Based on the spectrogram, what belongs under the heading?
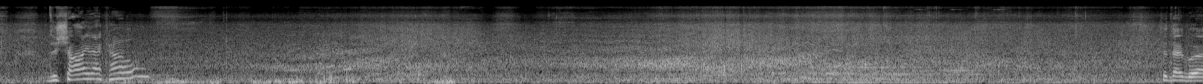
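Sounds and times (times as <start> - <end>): car passing: 1.3 - 12.0
car tyres hissing on wet road: 1.3 - 12.0.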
